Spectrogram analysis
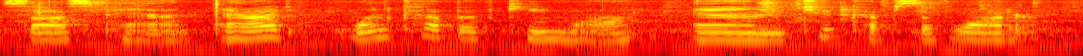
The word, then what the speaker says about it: quinoa: I looked it up and learned how to pronounce it quinoa so it says run cold water over quinoa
